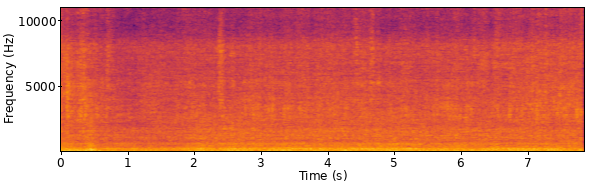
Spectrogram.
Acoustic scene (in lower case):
bus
